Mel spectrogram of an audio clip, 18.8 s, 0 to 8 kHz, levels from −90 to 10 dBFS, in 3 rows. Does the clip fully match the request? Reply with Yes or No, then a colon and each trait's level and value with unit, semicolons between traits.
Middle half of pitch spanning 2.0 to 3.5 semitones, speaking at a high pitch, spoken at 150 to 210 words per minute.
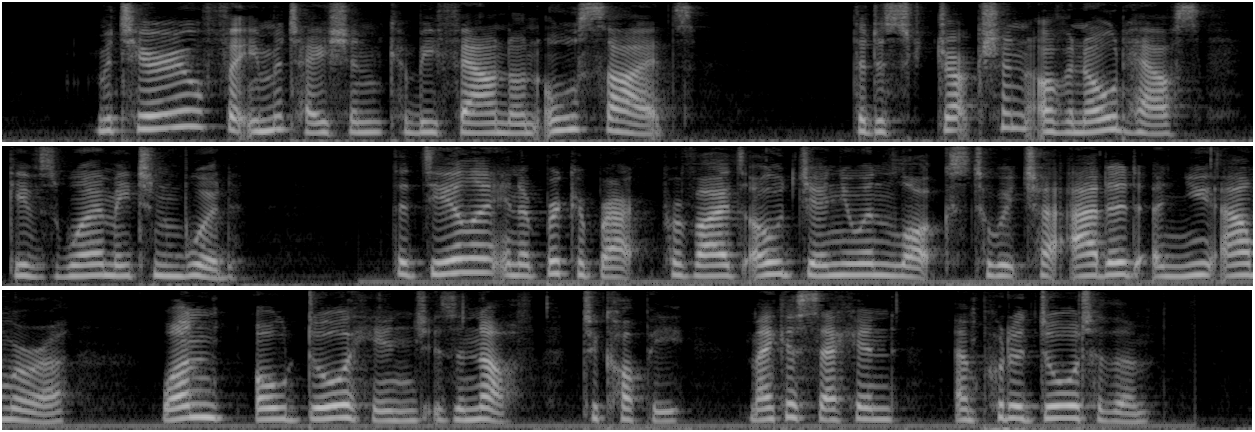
Yes: average, 2.9 semitones; high, 230 Hz; average, 170 wpm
